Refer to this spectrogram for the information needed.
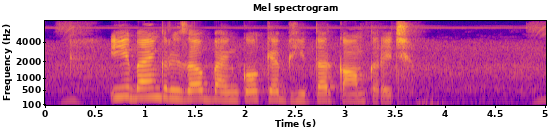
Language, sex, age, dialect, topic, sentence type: Maithili, female, 25-30, Angika, banking, statement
